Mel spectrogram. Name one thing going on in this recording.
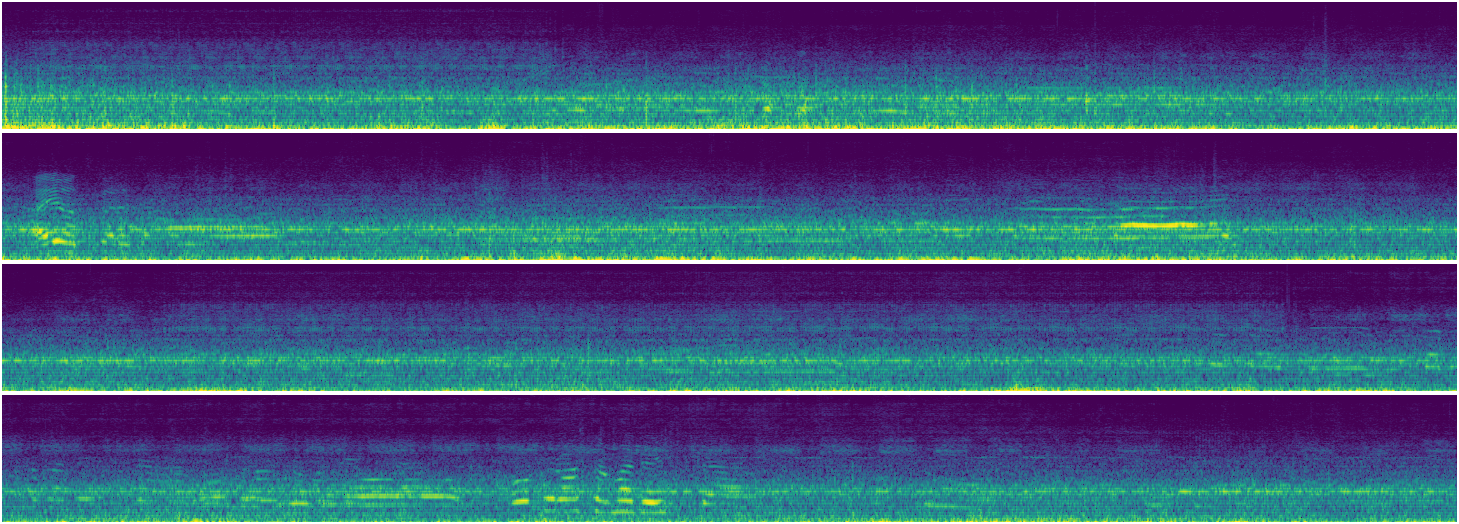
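Wind rumbles steadily over a moving motorcycle.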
